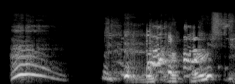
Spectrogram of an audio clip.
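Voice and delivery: high, loud mock-horrified gasp and words; gasp, then break it with a pause, hammed-up alarm. Older lady eyeing the store worker, mock alarm. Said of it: "looked me up and down and went".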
